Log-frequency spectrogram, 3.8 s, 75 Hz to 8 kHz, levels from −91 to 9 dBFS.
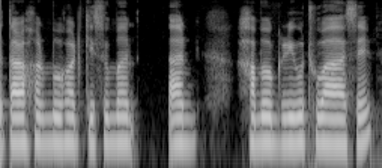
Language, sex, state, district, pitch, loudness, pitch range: Assamese, male, Assam, Kamrup Metropolitan, 155 Hz, -19 LUFS, 150-155 Hz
